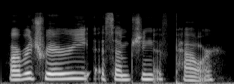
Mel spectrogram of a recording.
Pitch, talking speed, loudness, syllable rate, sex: 230 Hz, 100 wpm, -16 LUFS, 4.9 syllables/s, female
